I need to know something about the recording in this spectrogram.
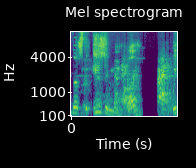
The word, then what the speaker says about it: Ising: I think it frustrates some German speakers because we mispronounce his name. Isinglass, which is something totally different, is pronounced Ising. But some are just used to it and everybody just says Ising, even though we all know it's mispronouncing his name.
